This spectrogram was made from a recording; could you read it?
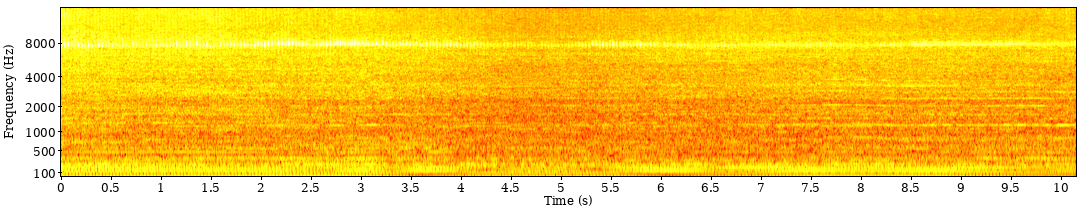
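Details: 2003 John Deere X485 garden tractor, 25 hp liquid-cooled Kawasaki EFI engine, about 660 hours, fuel pump just replaced: smooth, steady twin-cylinder drone with a low, even note, no misses, surging or knocks; normal running.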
